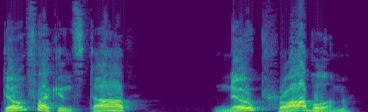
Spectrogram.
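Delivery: slow, amused teasing echo. A narrator's reading. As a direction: repeat his words back with mock innocence. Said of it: "Sammy replies, squeezing faster".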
